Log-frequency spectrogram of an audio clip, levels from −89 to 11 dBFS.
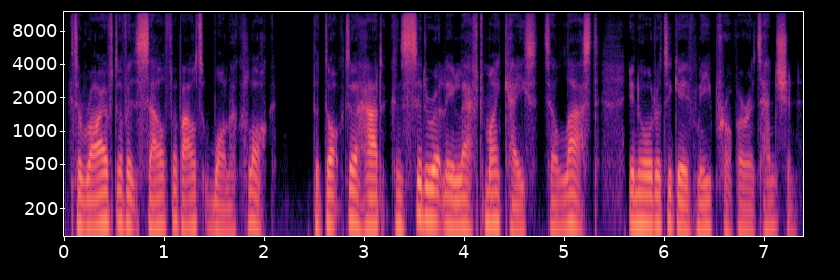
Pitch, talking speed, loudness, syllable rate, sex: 120 Hz, 185 wpm, -20 LUFS, 6.0 syllables/s, male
